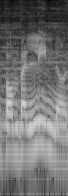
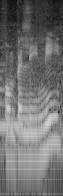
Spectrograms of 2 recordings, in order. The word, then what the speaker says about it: bombino: corrected on my pronunciation it's a bombino not bombini cuz that means tiny small balls but you like the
